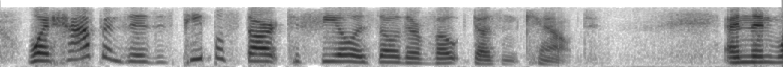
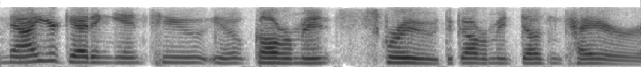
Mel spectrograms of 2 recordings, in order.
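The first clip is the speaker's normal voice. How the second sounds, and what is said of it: Put-on Southern US accent. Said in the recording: “I'm using a Southern accent”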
